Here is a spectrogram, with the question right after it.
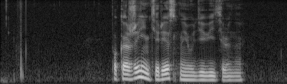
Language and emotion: Russian, neutral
